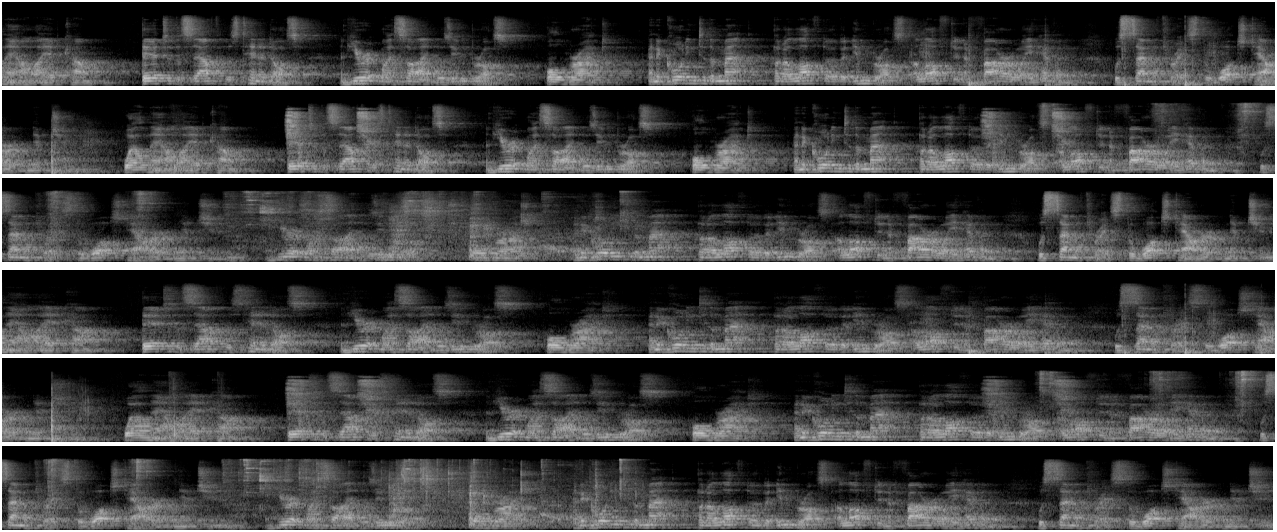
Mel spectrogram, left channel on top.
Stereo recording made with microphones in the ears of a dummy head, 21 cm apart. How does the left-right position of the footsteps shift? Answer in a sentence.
In this clip you hear the footsteps travel towards the right.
